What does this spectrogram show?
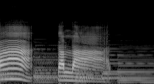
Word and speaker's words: ตลาด: อ่าน ว่า ว่า ฉลาม ตลาด มี อักษร ตอเต่า นำ สะกด ว่า ต่อ อัด อะ อะ หอ รอ ออดอ เราด อ่าน ว่า ตลาด จมูก มี อักษร จอ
